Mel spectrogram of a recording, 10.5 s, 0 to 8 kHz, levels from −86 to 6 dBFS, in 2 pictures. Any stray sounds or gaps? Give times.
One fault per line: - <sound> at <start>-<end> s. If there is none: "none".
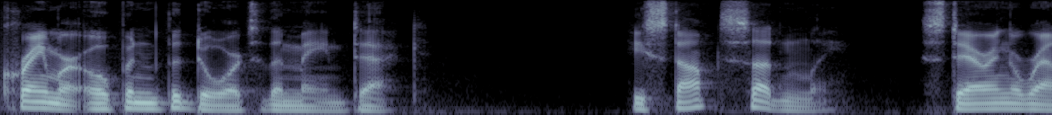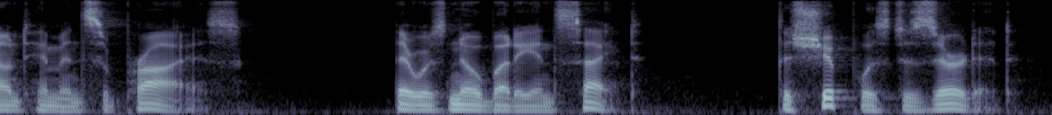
none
